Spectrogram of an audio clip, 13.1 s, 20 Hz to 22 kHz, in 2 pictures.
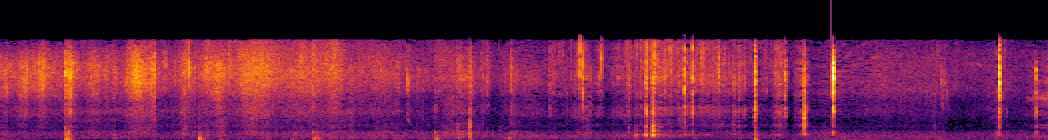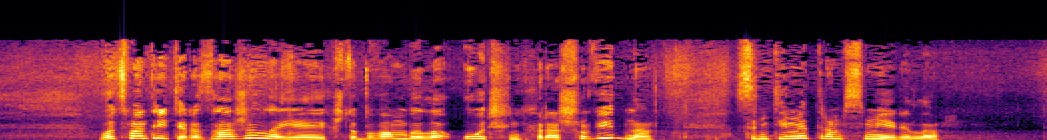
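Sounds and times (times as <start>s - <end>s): camera handling noise: 2.8s - 5.4s.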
